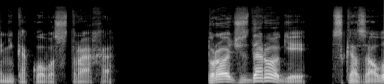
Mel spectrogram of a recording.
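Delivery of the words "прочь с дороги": higher, louder command; commanding shout. A narrator's reading. Abe orders the newt off, louder.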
